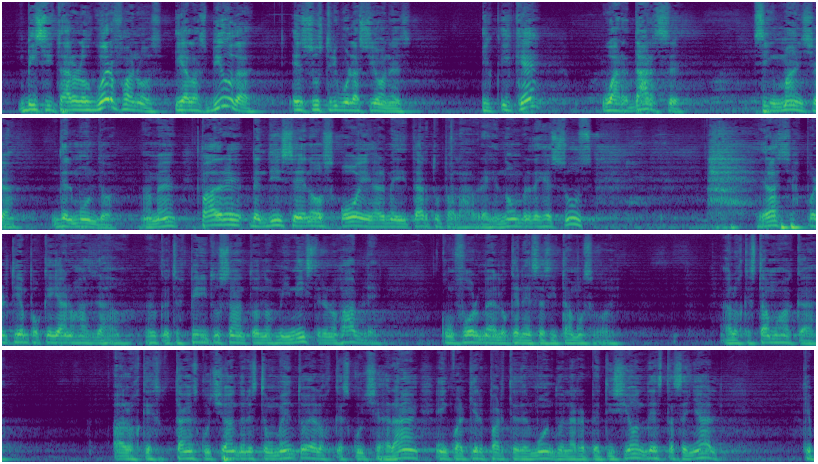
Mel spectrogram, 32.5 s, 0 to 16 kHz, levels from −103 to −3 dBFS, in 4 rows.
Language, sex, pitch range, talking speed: Spanish, male, 95-135 Hz, 155 wpm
